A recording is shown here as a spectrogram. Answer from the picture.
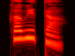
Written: ಕುವತ್ತು

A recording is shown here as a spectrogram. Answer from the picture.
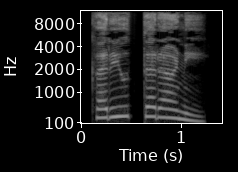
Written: ಕರಿಉತ್ತರಾಣಿ

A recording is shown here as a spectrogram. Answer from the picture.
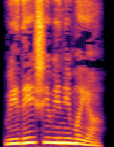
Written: ವಿದೇಶಿವಿನಿಮಯ

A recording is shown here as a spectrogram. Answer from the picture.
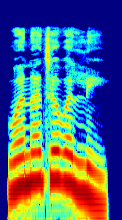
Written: ವನಜವಲ್ಲಿ

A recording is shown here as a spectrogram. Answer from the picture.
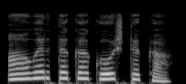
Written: ಕಸೊಡಿಗೆ

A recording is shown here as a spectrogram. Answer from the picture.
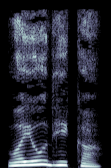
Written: ವಯೋಧಿಕ

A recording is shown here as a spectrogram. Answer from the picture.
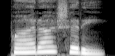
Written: ಪುರಃಸರ

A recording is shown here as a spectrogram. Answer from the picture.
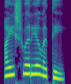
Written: ಐಶ್ವರ್ಯವತಿ

